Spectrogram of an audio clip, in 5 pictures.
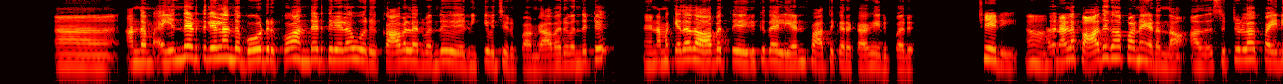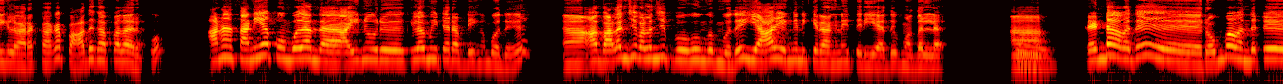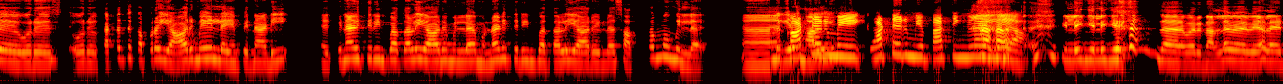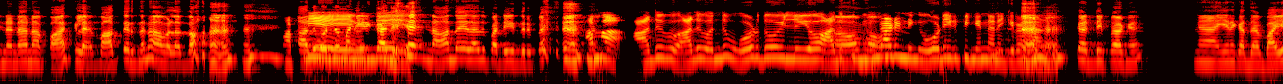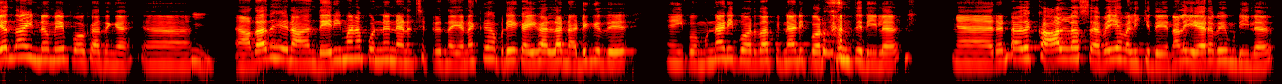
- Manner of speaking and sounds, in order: in English: "போர்ட்"; "வரதுக்காக" said as "வரக்காக"; unintelligible speech; laugh; laughing while speaking: "இல்லேங்க, இல்லேங்க. இந்த ஒரு நல்ல வேளை என்னன்னா, நான் பாக்கல. பார்த்திருந்தன்னா அவ்வளதான்"; laughing while speaking: "பண்ணியிருக்காது. நான் தான் ஏதாவது பண்ணியிருந்திருப்பேன்"; laugh; laughing while speaking: "போறதான்னு தெரியல"
- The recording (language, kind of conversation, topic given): Tamil, podcast, முதல்முறையாக நீங்கள் தனியாகச் சென்ற பயணம் எப்படி இருந்தது?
